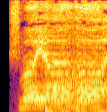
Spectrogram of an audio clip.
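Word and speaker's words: Schmoyoho: Shmoyoho, accent on the yo.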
